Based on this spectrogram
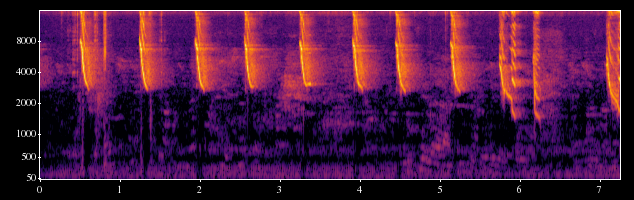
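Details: Long-tailed shrike (pentet, cendet), a lure recording meant to make other shrikes sing: sharp high downslurred notes repeated roughly every 0.7 seconds, loud and steady, with a faint low hum underneath.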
